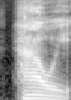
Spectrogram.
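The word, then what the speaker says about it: Haughey: and it's funny because his name is spelled Matt like m- a TT hoe h a u g h e y but he said people always get it wrong people always get that wrong so his Twitter name is Matt m a t Hoy h w i e it's ftic I guess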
